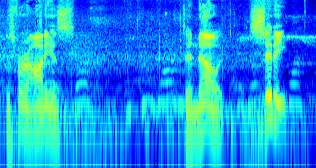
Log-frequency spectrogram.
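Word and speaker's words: Sitti: I want to, just for our audience to know, City, the name is spelled S-I-T-T-I.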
